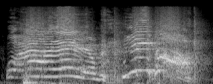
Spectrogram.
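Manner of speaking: loud, high Southern whoop; rowdy Southern cowboy yeehaw; Southern yell. Acted. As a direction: holler it out in a big Southern accent. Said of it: "I'm not from the South".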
